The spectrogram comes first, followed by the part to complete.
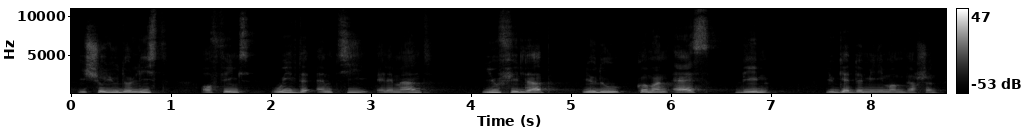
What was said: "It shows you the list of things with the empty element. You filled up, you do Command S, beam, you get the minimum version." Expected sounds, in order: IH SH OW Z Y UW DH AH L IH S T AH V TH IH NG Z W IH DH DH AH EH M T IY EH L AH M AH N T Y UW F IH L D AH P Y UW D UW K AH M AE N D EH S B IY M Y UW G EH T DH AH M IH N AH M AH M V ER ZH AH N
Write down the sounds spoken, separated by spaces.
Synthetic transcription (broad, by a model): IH SH OW Y UW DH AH L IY S T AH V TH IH NG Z W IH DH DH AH EH M T IY EH L AH M AH N T Y UW F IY L D AH P Y UW D UW K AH M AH N EH S B IY M Y UW G EH T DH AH M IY N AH M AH M V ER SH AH N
